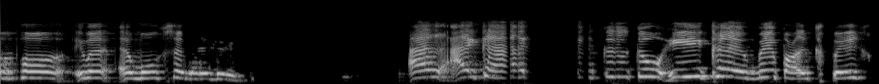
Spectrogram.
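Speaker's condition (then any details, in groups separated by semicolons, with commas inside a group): Cerebral palsy; from birth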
